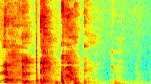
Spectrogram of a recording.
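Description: A person coughing, two or three coughs in about the first second, then quieter.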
